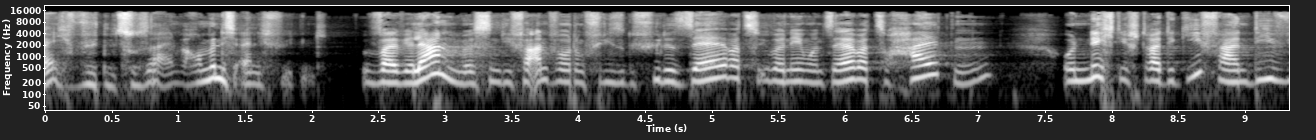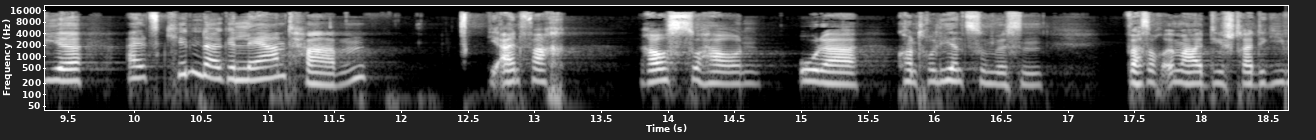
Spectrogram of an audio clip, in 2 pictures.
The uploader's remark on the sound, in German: Live-Aufnahme vom Into Being Event. Einen Live-Mitschnitt vom Into Being Event vom letzten Wochenende! Dort habe ich den knapp 200 Teilnehmern am Anfang die 3 Schlüssel (oder Säulen) meiner Into Being Coaching-Methode erklärt.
